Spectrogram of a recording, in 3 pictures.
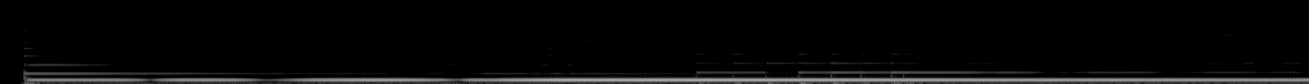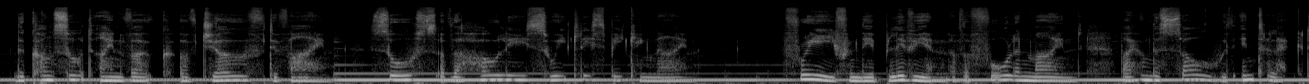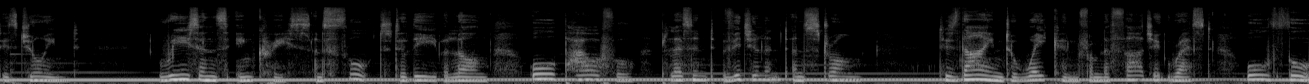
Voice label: Drama

